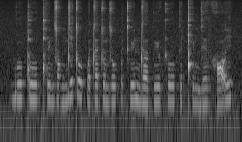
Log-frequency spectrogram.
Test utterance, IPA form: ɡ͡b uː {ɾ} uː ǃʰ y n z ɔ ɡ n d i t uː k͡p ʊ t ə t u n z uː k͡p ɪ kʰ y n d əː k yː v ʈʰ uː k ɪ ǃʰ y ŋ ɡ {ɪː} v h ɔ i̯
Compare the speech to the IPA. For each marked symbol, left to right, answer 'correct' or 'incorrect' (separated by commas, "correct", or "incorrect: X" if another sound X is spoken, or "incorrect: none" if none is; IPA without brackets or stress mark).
incorrect: ǃ, correct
